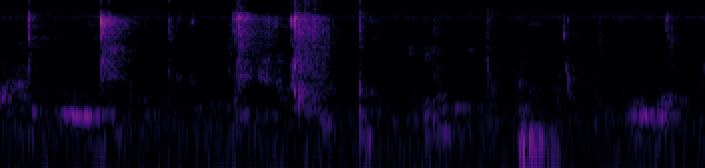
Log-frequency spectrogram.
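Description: Close-up eating of pani puri: crisp fried puri shells bitten and chewed with the mouth full, giving a few sharp crunches at irregular intervals, loudest about two seconds in, between quieter wet chewing.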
